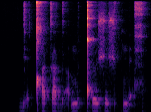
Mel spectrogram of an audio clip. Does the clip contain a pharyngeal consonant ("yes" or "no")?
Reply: yes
